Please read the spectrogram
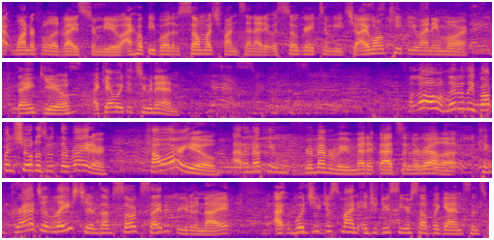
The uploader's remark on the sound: LIVE from Fat Ham Broadway Opening! On the Fat Ham Broadway opening night red carpet.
